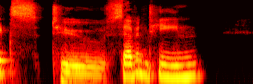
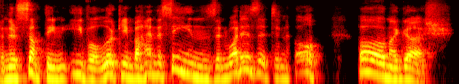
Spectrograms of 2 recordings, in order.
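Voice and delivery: climbing higher into hammed-up intrigue; mock-suspense teaser; 4 semitones higher than usual. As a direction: play up the mystery like a trailer, pitch rising. Hamming up own book's teaser.

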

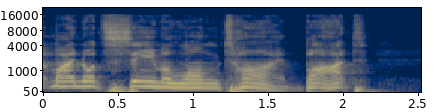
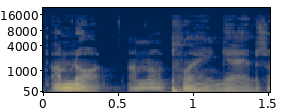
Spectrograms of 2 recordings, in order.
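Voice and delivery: ordinary talk

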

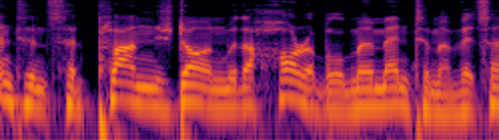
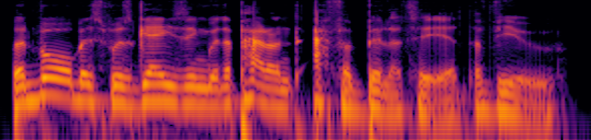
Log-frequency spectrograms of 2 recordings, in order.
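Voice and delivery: normal talking voice

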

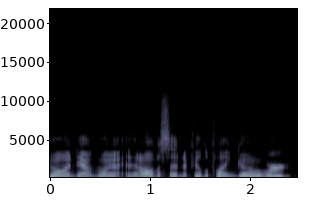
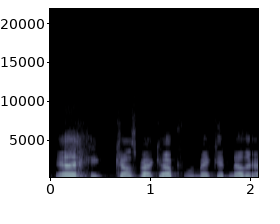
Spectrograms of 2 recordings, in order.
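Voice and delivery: normal talking voice

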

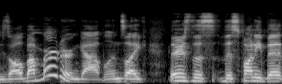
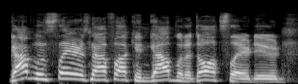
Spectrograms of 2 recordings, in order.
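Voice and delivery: ordinary talk, nothing marked

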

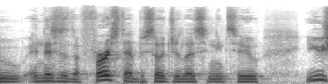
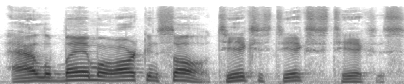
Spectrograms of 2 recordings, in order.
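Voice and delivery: sing-song country twang warm-up; country accent; 3 dB louder than usual. Shown as a demonstration. Showing his cue for getting into character, country accent. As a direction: repeat it in a country twang, settling down. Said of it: "if you ever need to do a country accent".

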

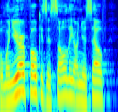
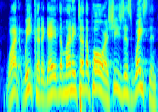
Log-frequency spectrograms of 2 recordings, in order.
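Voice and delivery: higher-pitched, indignant objection; upset disciples; 5 semitones higher, 4 dB louder than usual. Acted. Disciples objecting to the woman's waste of money, upset. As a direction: protest in a raised, upset voice. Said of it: "the disciples were upset with her".

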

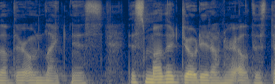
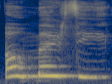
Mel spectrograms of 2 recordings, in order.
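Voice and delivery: very high, loud, drawn-out shriek; horrified cry; 7 dB louder, slower than usual. A narrator's reading. Mother seeing vipers from her daughter's mouth, horrified shriek. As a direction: recoil in horror. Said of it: "cried the mother".

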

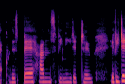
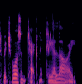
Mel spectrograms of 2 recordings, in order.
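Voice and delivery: plain reading voice

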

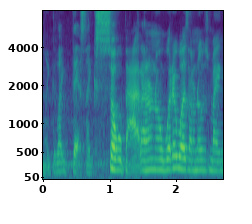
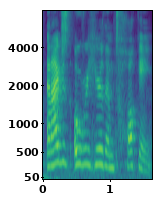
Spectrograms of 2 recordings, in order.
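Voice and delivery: normal talking voice

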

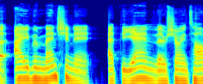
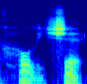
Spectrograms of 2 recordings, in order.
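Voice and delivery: exhausted fighter; 6 semitones lower, 12 dB quieter, much slower than usual. Retold or imitated. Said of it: "Marquez is like".

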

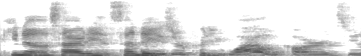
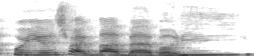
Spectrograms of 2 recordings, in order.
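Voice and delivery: mock gasp, teasing; 5 semitones higher, 4 dB louder than usual. Joking about [name].

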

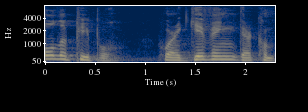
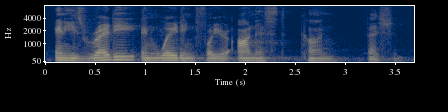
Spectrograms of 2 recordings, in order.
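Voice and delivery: ordinary talk, nothing marked

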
